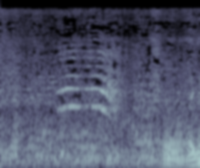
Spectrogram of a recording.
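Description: A child's high-pitched voice calling out once, over a low murmur of background chatter; a man's voice starts near the end.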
